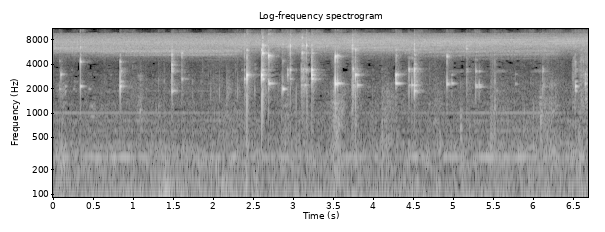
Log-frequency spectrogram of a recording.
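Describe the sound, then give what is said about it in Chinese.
A wind chime hanging under a mulberry tree, moved by hand with no wind, jingles unevenly, sparse bright tinkles swelling into a quick flurry midway before thinning out again, all over a steady high chirring of crickets. “桑葚树下挂了一只风铃，其实没有风，这是我手动的声音。”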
